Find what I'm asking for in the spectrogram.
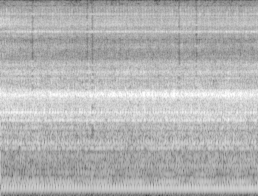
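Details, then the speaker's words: Washing machine motor noisy during spin, removed with belt off and run unloaded on the bench at high speed in spin direction: steady high-pitched whine with rough hum underneath; worn motor bearing, noise likely louder under load. "Veja que já podemos ouvir barulho de rolamento. Isso aqui está leve, está fora da parte mecânica. Provavelmente o barulho tem de ser mais alto."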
